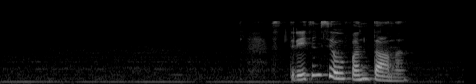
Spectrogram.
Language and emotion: Russian, positive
